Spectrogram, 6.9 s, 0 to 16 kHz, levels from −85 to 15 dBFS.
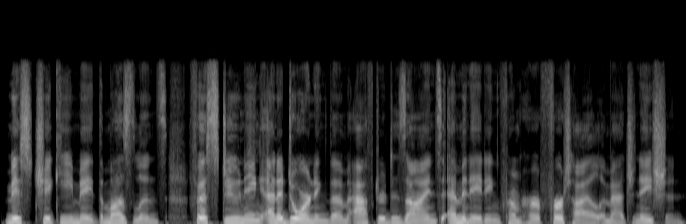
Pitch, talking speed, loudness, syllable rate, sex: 200 Hz, 140 wpm, -19 LUFS, 5.0 syllables/s, female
